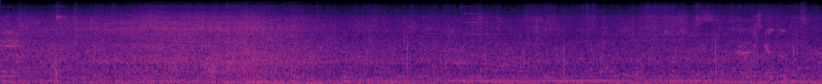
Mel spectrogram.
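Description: Steady city street traffic noise, heaviest in the low end. A low steady hum stands out for a few seconds from about six seconds in.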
